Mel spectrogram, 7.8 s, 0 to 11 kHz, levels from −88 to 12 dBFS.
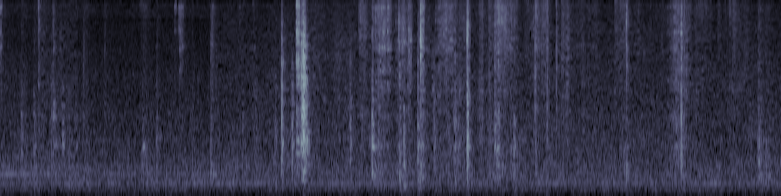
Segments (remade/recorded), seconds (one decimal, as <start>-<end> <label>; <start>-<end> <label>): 0.0-7.8 recorded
